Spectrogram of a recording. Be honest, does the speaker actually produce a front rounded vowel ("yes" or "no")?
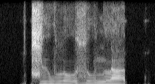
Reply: no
